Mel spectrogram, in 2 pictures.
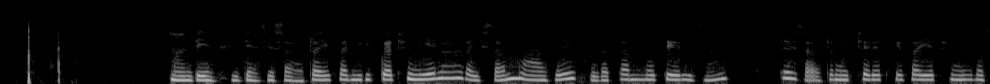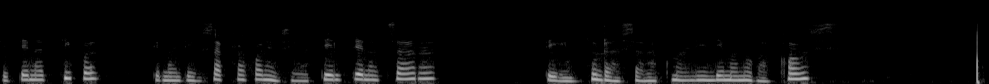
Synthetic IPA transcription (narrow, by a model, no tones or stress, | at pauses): mand̪eniv̥id̪anizezavaʈ͡ʂəefəniɾikʲaʈ͡ʂinieləraiz̥animazwev̥ulət̪aminot̪eɾizani̥ | reza̰vaʈ͡ʂəneɾiʈ͡ʂəɾet̪u̥kʲefəeʈ͡ʂineləzet̪enət̪ikə | d̪̥emand̪emisakʰafanamizevat̪elit̪enət͡saɾə | d̪̥emit̪uɳɖ͡ʐaniz̥anəkumand̪end̪emanovakʰɑ̃s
